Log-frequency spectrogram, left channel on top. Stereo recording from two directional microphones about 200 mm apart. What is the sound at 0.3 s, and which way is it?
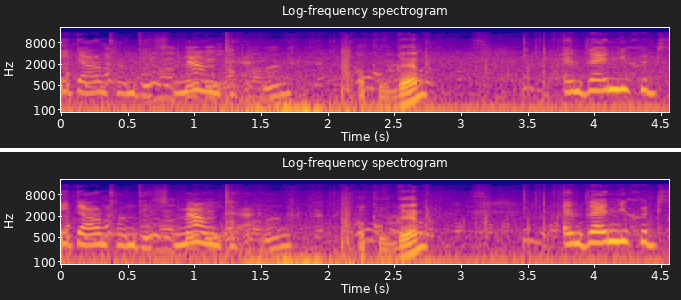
Speech, 40° right (ahead or behind).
